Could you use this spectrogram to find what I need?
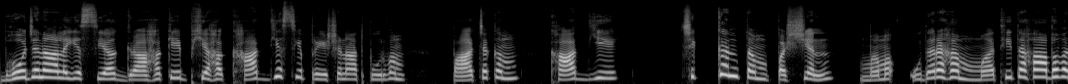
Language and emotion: Sanskrit, disgusted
